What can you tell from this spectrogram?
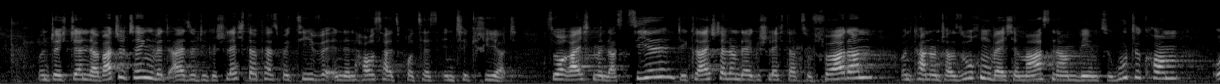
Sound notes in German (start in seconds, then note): none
